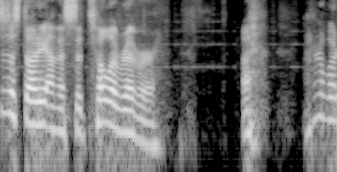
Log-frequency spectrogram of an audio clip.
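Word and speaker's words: Satilla: is today in pronunciations i pronounced it satia when i first like was using this example and uh somebody in my class is like uh actually it's attila we go there every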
